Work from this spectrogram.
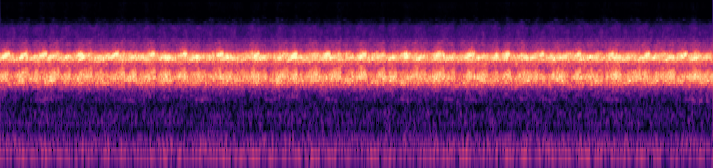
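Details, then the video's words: Frogs in the countryside form a dense, unbroken chorus of overlapping trilling croaks, a steady wall of sound with no pauses. "엄청난 ~~개구리 소리"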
